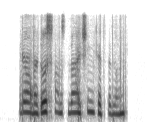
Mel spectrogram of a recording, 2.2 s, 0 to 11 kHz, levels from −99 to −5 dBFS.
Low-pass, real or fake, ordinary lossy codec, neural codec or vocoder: 7.2 kHz; fake; Opus, 64 kbps; codec, 16 kHz, 0.8 kbps, ZipCodec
